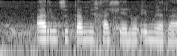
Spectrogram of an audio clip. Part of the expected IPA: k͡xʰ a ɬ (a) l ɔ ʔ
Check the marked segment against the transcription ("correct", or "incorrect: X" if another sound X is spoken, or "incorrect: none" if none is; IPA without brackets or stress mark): incorrect: ɛ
